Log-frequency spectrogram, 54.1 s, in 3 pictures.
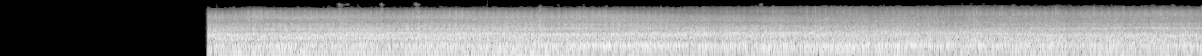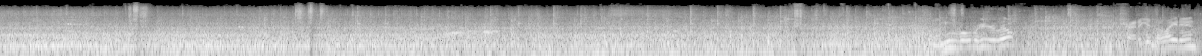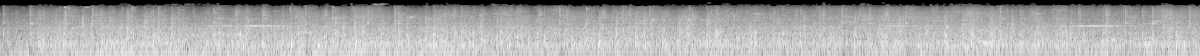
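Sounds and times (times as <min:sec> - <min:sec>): diesel locomotive engine drone: 0:03.1 - 0:54.0
train wheels over rail joints: 0:03.2 - 0:54.0
sharp metallic clanks: 0:19.9 - 0:20.4.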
